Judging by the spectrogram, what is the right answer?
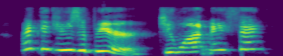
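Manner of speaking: very high, odd-sounding, weird delivery. Retelling a scene from a show, imitating a line said real weird. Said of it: "And he says it real weird".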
